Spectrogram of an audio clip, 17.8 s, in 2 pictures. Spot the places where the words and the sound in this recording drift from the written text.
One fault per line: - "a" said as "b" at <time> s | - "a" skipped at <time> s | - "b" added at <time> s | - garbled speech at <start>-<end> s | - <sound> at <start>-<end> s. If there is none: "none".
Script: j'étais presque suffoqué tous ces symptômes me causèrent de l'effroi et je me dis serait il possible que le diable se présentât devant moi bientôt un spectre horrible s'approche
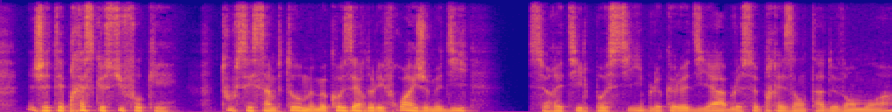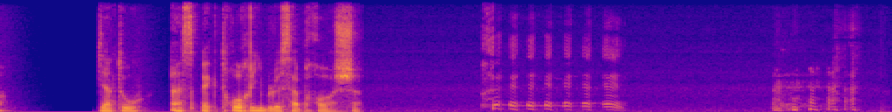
- laugh at 13.7-15.2 s
- laugh at 16.6-17.6 s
